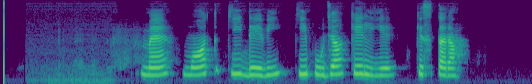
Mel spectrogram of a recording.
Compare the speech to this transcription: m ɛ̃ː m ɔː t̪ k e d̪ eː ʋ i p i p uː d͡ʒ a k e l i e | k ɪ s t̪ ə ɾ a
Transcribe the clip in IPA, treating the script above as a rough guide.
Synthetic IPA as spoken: m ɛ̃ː m ɔː t̪ k i d̪ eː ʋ i k i p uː d͡ʒ a k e l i e | k ɪ s t̪ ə ɾ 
